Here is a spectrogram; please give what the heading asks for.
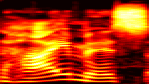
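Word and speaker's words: Jaimes: of our starters uh brendan hymas all right man pronounced jaime's corey linsley at center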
